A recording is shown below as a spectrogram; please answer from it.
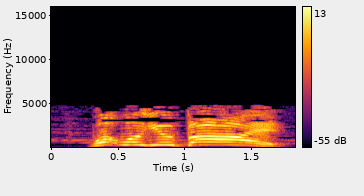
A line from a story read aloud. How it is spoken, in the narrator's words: someone yelled out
